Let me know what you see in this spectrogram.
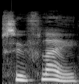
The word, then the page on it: souffle: American English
